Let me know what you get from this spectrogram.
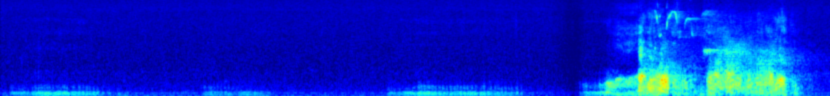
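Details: Gray wolf (Canis lupus) growls angrily at another wolf, which flees: low, rumbling pulsed growls breaking into a loud, harsh snarl.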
